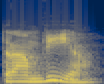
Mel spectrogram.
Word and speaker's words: tranvía: Natomiast w słowie tramwaj zmienia się na M od mamy. Un tranvía.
